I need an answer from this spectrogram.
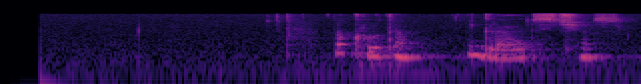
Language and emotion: Russian, neutral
